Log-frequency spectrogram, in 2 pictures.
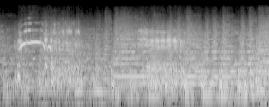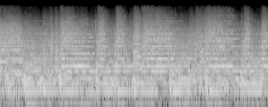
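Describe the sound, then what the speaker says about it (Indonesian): Horses neigh and whinny loudly with a rising squeal near the start, set against a dense, continuous dramatic music bed in an Indonesian audio drama scene of riders reining in and their mounts rearing. "Raglatik dan Ratati segera menghentikan tali kekang kudanya, sehingga kuda mereka melonjak tinggi."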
